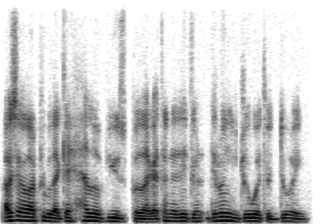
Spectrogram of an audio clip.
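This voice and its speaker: A Cuban-born man in his twenties who grew up in Pennsylvania rambles through a long story as a podcast guest and content creator, saying "like" constantly. His voice is medium-pitched, slightly rough and somewhat dark, and he talks at a rapid clip. It's recorded on a podcast call mic.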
